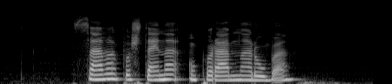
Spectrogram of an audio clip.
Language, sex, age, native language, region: Slovenian, female, 18-29, Slovenian, Central Slovenia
